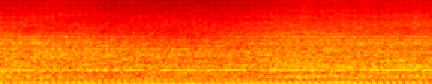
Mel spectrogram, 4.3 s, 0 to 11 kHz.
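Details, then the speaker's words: 2001 Honda Rincon ATV, sat over two years, warming up on choke after carb clean and rebuild, fuel on reserve: steady, even idle with no stumbles, popping or hunting; runs clean, normal idle. "go ahead and open up garage door back there let it idle here for a minute let it warm up sounds really really good"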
